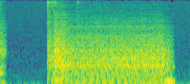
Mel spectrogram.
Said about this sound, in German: Wow, was ist denn mit diesem Drucker los? Ich glaube, mein Drucker explodiert.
